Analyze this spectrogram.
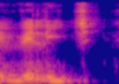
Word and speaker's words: village: And the A in village is village and not, it's E, not A. So we don't say village, we say village.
